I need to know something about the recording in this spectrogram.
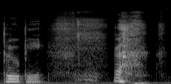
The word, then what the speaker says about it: Pupi: But I looked it up and no, Eli Roth pronounced it Poopy.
